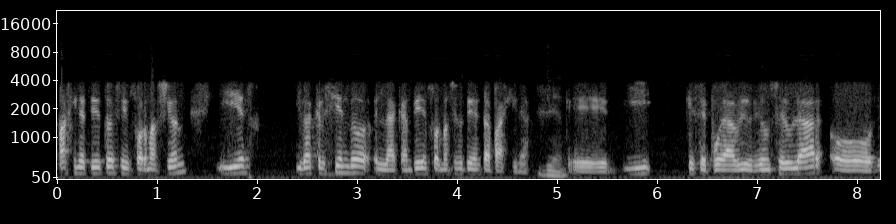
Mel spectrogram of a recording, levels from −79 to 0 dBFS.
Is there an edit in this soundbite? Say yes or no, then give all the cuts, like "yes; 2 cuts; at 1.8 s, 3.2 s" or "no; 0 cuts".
yes; 1 cut; at 5.1 s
